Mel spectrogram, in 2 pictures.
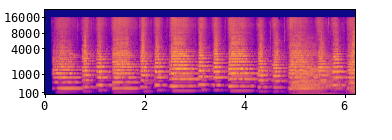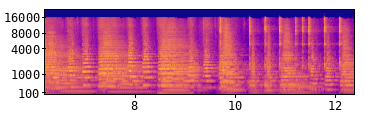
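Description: Concert band playing a Spanish paso doble, led by brass, starting abruptly out of silence; deep bass notes join about five seconds in.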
